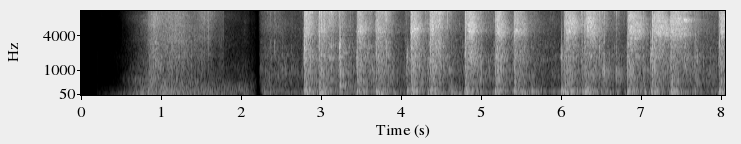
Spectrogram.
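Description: Boxing gloves punching a hanging heavy bag: a rapid, uneven run of thuds, about three a second, starting about two seconds in, with music. A swelling noise comes before the punches and cuts off suddenly.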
